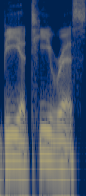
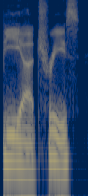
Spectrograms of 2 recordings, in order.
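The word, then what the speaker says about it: Beatrice: Beatatrice, pronounced Bat Ris, not Bat Trice, is the town that proved free land programs could actually work.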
